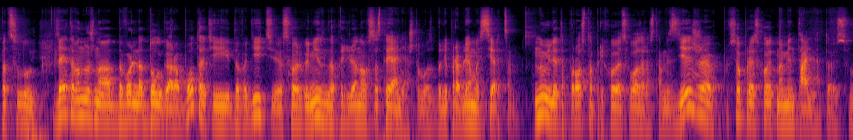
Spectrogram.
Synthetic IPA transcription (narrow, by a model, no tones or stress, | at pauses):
pət̪sɨlˠujd̪lʲɐɛt̪əvənuʐnəd̪ɐvo̞lʲnəd̪o̞lˠɡəɾɐbo̞t̪ətʲid̪əvɐdʲitʲsvo̞jɐrɡɐnʲizmd̪əɐpɾʲɪdʲɪlʲo̞nːəvəsəst̪ɐjænʲɪjə̰ʂt̪obʊvazbɨlʲipɾɐblʲe̞mɨsʲːe̞rt̪sɨmnuilʲɪɛt̪əpɾo̞st̪əpɾʲɪxo̞dʲɪt̪svo̞zɾəst̪əmzʲdʲesʲʐɨfsʲopɾəɪsxodɪt̪məmʲɪnt̪alʲnə̰t̪o̞̰jɪsʲtʲv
